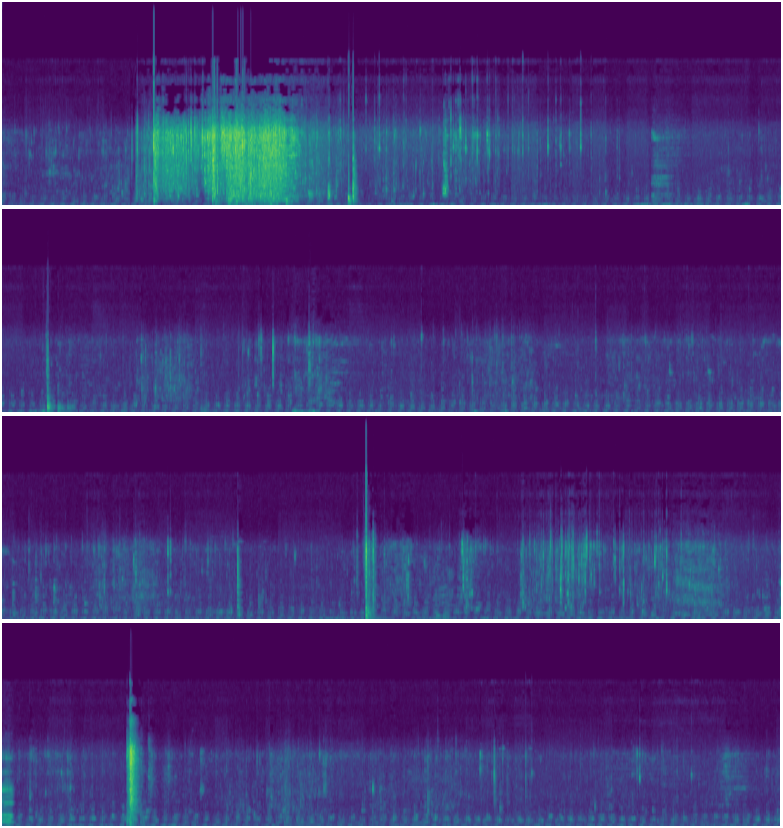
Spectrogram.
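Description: A small fishing boat's engine idling with a steady low hum while water splashes against the boat. About two seconds in there is a loud splash as the trolling handline and the fish are hauled in, followed by a few sharp knocks against the boat.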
